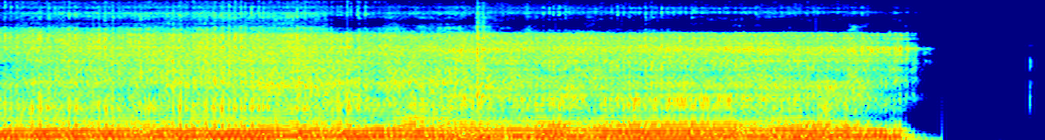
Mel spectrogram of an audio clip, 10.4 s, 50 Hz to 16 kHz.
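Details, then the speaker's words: Stihl HS45 hedge trimmer, long unused, two-stroke started after priming with fresh fuel and a new air filter following a customer tune-up: uneven buzz for about nine seconds, never clean and steady, then dies out; runs rough, needs more work. "okay so it ran not great we're going to need some more work on that"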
